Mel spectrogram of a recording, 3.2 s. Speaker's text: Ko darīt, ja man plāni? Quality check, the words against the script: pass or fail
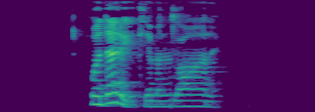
pass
